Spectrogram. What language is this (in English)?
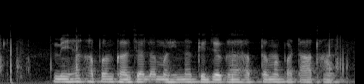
Chhattisgarhi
